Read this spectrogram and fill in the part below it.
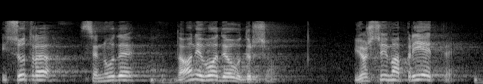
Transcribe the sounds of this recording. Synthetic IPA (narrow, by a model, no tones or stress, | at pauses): isut̪ɾase̞nud̪ed̪ao̞niʋo̞d̪eo̞ʋud̪r̩ʒa̰ʋu | jo̞ʃsʋimapɾijeːt̪ḛ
